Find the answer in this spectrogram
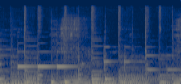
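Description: Background music with held notes, over the soft squishing of dressed shredded cabbage and carrot being tossed with two large salad spoons.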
